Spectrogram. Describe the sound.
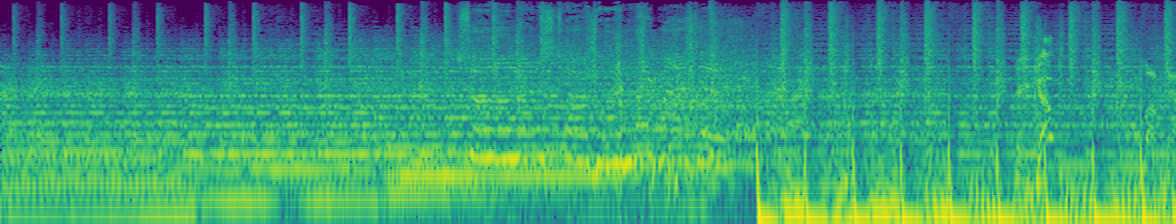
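Electronic dance track opening with sustained synth chords that build, then a heavy pounding kick-drum beat drops in about two-thirds through and drives on loudly to the end.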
